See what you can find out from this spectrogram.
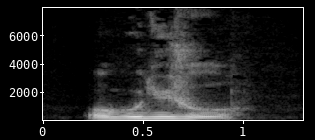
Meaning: in fashion, in line with current tastes
- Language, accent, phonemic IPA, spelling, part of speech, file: French, France, /o ɡu dy ʒuʁ/, au goût du jour, adjective, LL-Q150 (fra)-au goût du jour.wav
